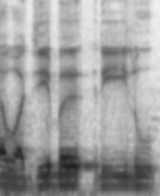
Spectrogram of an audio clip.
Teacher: با پہ قلقلہ, ری یا مدہ ہے. را کو باریک پڑھیں گے.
